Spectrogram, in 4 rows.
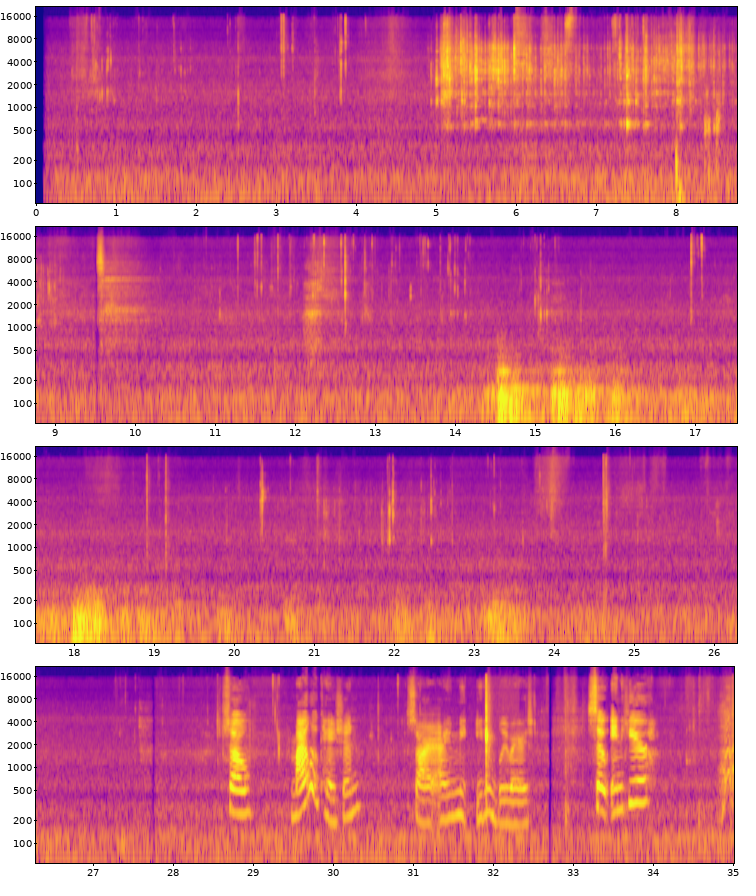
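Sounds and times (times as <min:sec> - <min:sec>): woman chewing crunchily: 0:11.0 - 0:14.3.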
